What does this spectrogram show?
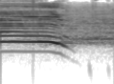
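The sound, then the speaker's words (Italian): A loud, sustained whooping cheer slides downward in pitch, then gives way to a brief wash of crowd noise and scattered clapping from a concert audience applauding itself after singing the last chorus. “Fatevi un applauso!”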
